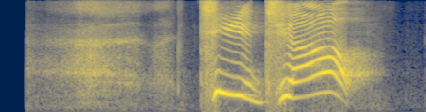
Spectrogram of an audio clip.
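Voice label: "balloon", hearing impaired; qi4qiu2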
